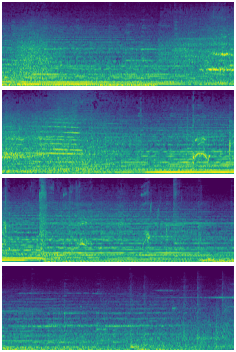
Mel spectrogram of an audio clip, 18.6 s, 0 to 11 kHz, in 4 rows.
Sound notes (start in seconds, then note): 3.2 tires screech; 4.0 car horn honks; 8.2 coughing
